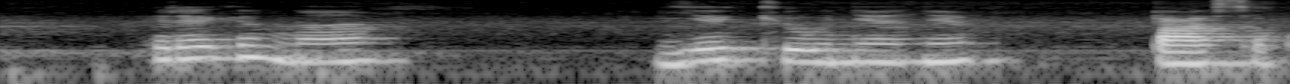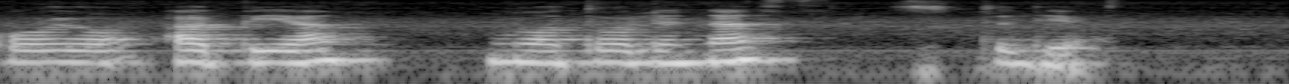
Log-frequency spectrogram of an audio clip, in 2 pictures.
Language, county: Lithuanian, Marijampolė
